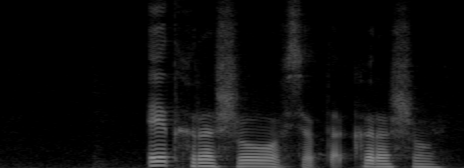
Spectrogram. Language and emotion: Russian, positive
